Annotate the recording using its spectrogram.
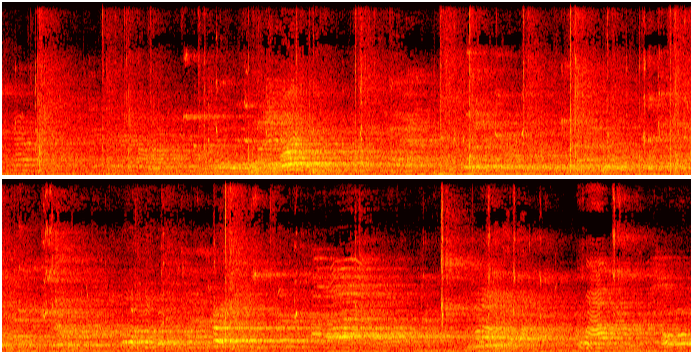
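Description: Badminton rackets striking a shuttlecock in a doubles rally: a run of sharp hits about a second apart, ringing in a large hall.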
